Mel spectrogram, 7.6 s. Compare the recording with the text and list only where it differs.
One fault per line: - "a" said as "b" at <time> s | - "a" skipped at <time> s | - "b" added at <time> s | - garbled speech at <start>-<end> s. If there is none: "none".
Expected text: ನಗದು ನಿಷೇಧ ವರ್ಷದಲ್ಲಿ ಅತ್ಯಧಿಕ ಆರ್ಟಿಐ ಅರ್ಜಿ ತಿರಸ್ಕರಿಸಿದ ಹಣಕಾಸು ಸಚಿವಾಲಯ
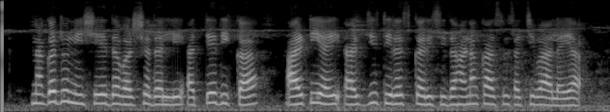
none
